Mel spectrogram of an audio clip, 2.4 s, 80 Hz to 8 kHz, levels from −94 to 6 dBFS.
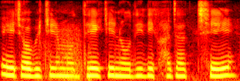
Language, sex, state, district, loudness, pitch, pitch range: Bengali, female, West Bengal, Alipurduar, -15 LUFS, 220 Hz, 215-225 Hz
